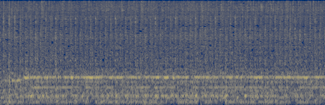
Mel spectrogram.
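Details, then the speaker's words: Embroidery machine after repair of rough, growling rotation, thread tension adjusted; quick, even needle chatter with steady hum, no grinding or irregular knocks, thread not breaking — normal stitching. "Oke, mesinnya berjalan sangat lancar, tidak ada kendala sama sekali dan tidak mau putus ya."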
